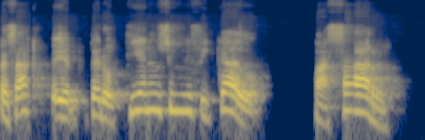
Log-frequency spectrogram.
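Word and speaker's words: פסח: Se escribe Pesaj, se pronuncia Pesaj, pero tiene un significado.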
